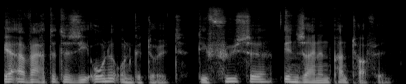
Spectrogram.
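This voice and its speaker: A man narrating a literary radio play, reading in a measured, articulate way. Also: lowish voice, fairly bright tone, no echo, clean studio sound.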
